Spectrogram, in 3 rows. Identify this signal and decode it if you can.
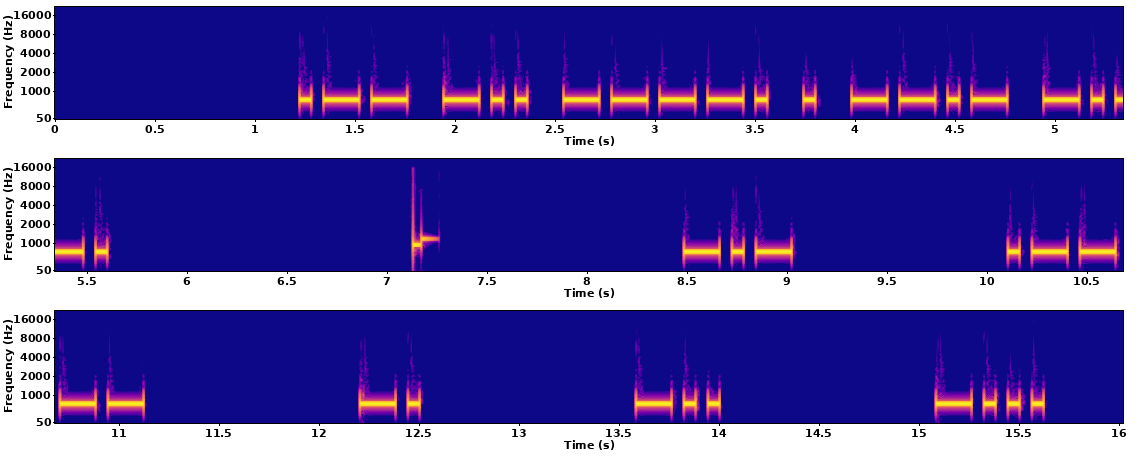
Morse code, heard as a keyed tone, about 20 wpm, spaced as for 11 wpm, 700 Hz. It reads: WD9EQC K1NDB
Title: USA Call Signs - 6x Character Spacing - 20wpm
